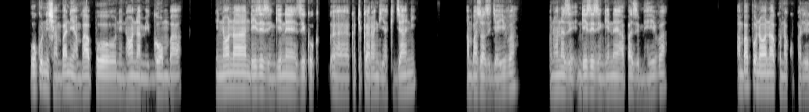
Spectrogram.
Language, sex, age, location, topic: Swahili, male, 18-24, Kisumu, agriculture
